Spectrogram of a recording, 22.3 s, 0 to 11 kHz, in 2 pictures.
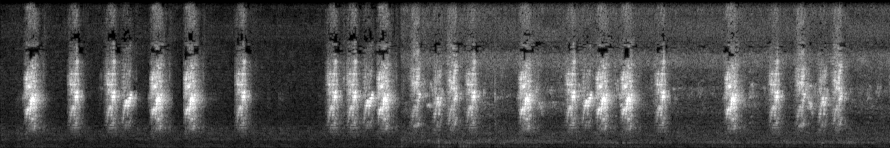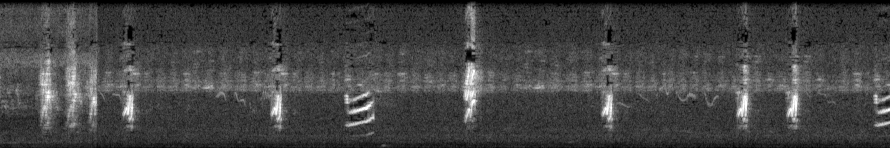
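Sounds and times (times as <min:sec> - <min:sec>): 
background hiss: 0:00.0 - 0:22.2
red-rumped swallow giving scratchy chirps: 0:05.0 - 0:12.4.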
